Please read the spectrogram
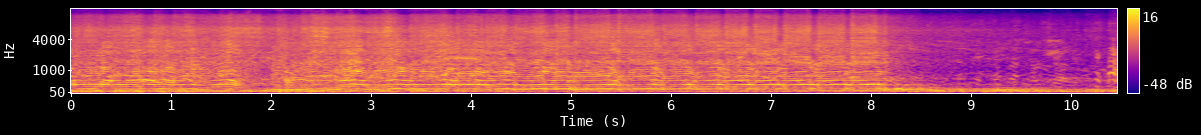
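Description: Jeep Wrangler YJ engine held at high revs while the tyres spin in deep mud, the Jeep bogged down. The revs sag and waver about two seconds in, climb back and hold steady, then the driver lets off sharply about eight seconds in.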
